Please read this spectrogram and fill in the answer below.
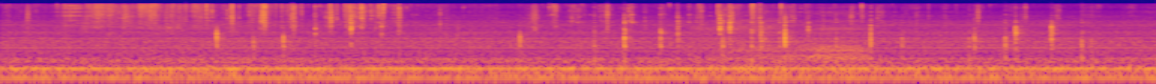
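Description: Wooden spoon scraping and tapping rice out of a bowl into a steel pot of boiling broth. Many small irregular clicks sound over a steady low hum.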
